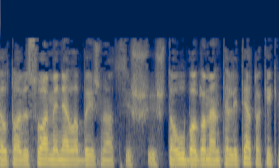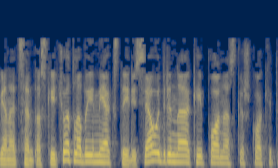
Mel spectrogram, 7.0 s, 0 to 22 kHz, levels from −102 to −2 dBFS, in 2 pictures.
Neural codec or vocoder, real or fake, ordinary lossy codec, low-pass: none; real; MP3, 32 kbps; 10.8 kHz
